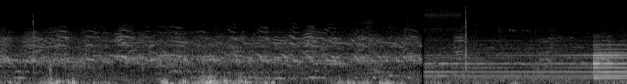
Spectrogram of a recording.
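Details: Gulls circling above a village in El Ortegal toward nightfall, a busy tangle of wavering cries over low rumble, ending with a sudden sustained tonal hum replacing the birds.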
